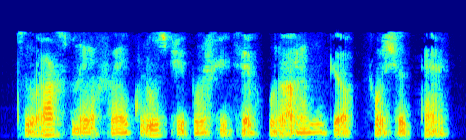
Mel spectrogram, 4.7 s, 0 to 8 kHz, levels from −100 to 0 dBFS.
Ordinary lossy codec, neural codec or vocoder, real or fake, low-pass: AAC, 16 kbps; autoencoder, 22.05 kHz, a latent of 192 numbers a frame, VITS, trained on one speaker; fake; 7.2 kHz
